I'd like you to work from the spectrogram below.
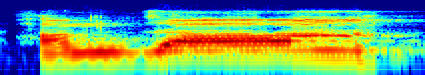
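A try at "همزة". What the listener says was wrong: না, হামজা টান ছাড়া। এক আলিফ যদি টানা যায় তাহলে ভালো আর কি।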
